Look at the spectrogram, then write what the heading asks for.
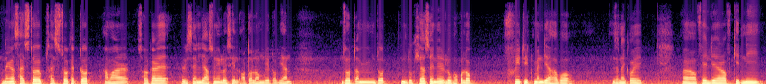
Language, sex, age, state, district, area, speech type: Assamese, male, 45-60, Assam, Nagaon, rural, spontaneous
